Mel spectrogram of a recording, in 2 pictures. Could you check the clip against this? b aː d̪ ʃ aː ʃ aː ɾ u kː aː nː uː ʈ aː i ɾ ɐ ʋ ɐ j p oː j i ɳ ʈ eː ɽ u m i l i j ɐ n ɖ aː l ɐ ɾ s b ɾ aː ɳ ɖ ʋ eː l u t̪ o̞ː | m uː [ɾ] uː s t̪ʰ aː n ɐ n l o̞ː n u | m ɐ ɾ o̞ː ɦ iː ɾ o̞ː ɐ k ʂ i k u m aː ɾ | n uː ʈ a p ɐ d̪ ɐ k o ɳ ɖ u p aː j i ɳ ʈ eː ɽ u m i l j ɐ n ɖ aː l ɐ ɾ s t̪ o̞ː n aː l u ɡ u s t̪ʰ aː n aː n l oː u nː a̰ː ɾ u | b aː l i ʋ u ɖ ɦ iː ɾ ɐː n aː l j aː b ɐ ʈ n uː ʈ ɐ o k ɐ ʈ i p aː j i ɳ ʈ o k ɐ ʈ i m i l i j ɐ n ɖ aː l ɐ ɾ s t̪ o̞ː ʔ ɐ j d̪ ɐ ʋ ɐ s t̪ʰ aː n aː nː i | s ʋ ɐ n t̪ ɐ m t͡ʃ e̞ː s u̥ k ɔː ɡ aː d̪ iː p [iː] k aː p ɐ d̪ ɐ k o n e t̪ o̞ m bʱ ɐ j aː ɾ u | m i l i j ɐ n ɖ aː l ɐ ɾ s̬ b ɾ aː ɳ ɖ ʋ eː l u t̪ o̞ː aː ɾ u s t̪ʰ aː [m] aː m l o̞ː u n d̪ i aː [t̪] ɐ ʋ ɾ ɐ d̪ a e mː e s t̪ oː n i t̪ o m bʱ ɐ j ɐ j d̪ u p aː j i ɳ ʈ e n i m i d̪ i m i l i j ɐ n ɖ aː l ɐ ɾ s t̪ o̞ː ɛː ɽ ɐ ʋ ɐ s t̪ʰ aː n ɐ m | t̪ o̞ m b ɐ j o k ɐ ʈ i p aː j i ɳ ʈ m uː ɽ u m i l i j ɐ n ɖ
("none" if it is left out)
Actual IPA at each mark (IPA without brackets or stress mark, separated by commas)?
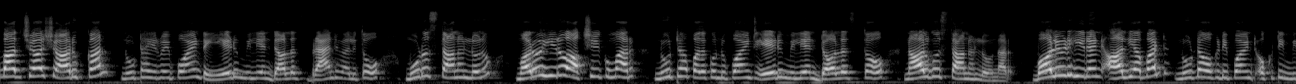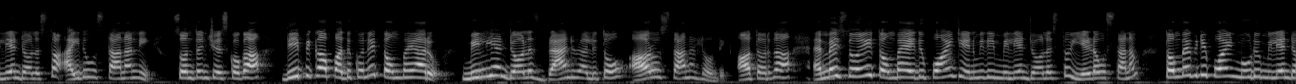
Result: ɽ, i, n, t̪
